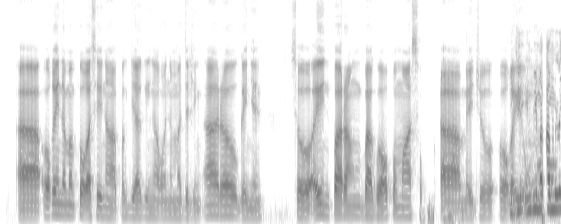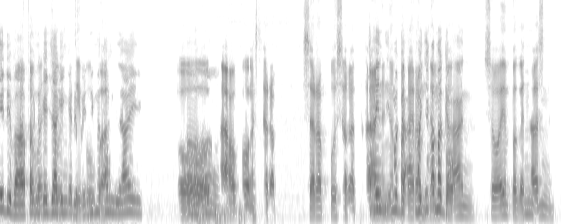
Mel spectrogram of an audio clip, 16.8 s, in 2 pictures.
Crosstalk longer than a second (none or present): present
